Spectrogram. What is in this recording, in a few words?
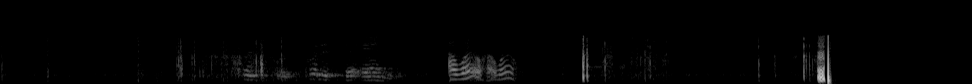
voice message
